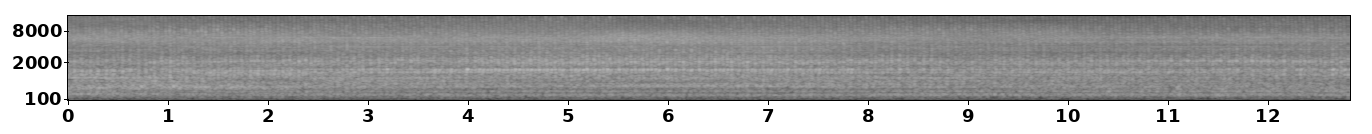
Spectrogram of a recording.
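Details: 2002 VW Golf 4 1.4 75 hp petrol at idle: sharp regular ticking knock about three per second, sounding diesel-like; engine knock, source not yet found.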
